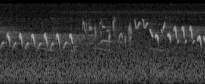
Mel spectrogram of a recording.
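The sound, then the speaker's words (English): Birds singing in the trees, a steady run of quick, high chirping notes repeating in rhythmic bursts, clear over a quiet outdoor background with no talking. “I know they're up there in the branches of the trees because of their beautiful singing.”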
